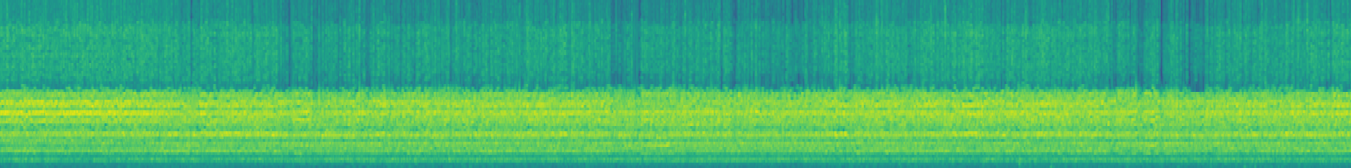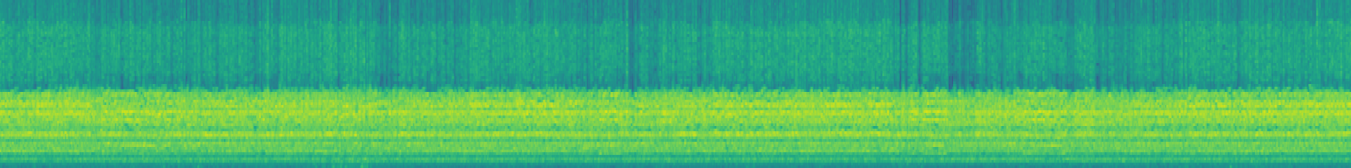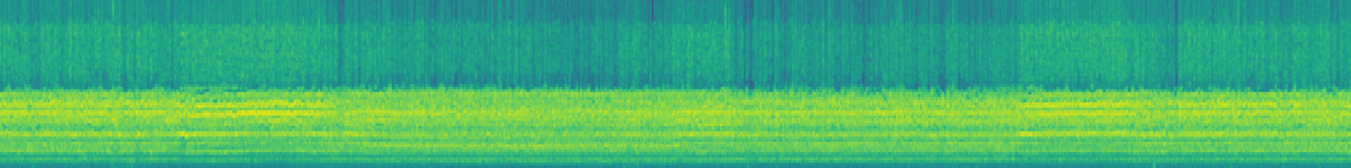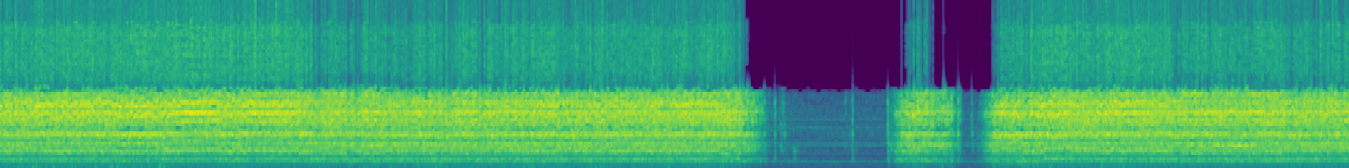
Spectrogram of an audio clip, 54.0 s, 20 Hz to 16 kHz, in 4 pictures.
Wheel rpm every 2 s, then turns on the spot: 230, 230, 230, 220, 230, 230, 230, 220, 230, 230, 230, 230, 230, 230, 230, 220, 200, 230, 230, 230, 230, 220, 220, 230, 30, 160, 230.
none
